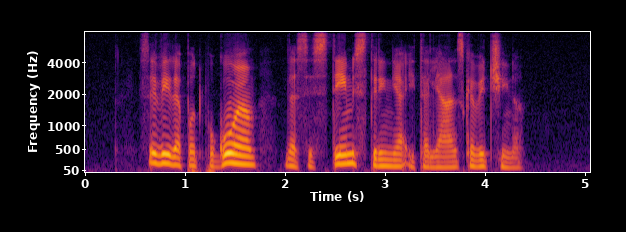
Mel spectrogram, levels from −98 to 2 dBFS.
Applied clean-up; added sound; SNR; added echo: none; none; none; none.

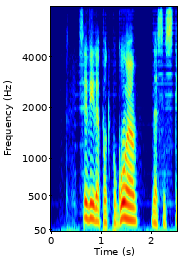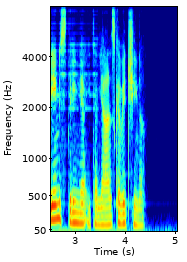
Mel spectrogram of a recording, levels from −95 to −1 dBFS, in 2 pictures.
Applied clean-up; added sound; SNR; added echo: neural mask model DeepFilterNet 3.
